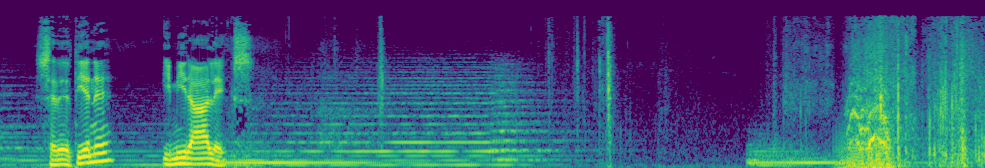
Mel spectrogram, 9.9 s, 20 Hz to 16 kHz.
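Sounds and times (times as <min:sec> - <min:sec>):
speech: 0:00.4 - 0:02.6
zipper being slowly opened: 0:08.0 - 0:09.8.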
